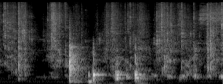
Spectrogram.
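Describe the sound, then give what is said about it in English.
Water from a final water stop bath sloshes and splashes as it is poured out of a tray, a steady hiss broken by three or four sharp clinks and clatters of the tray itself, with no voices. “Okay, I'm dumping out my last water stop.”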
